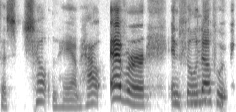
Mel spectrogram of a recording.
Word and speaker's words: Cheltenham: believe it was called um I believe properly pronounced as Cheltenham however in Philadelphia we call it Cheltenham so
